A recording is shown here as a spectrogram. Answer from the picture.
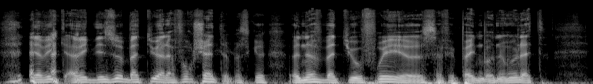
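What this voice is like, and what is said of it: Gascon regional French accent. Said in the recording (French): “chez vous, c'est en, Gascogne. Hein, vous êtes un, ça s'entend à l'accent.”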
